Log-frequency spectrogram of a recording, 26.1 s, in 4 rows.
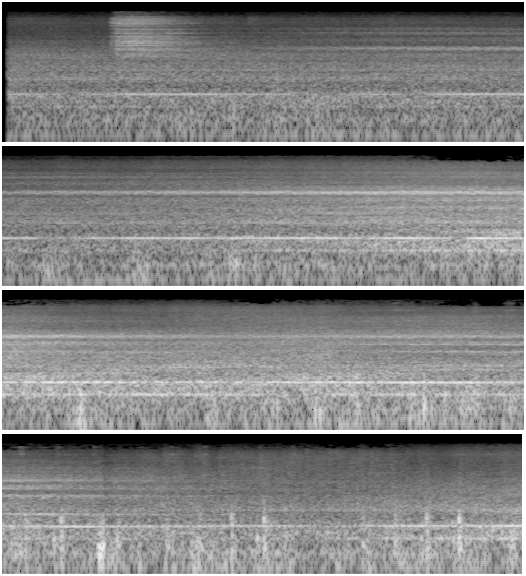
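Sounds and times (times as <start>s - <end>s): electric train whine: 0.1s - 26.0s
short shrill sound: 1.4s - 2.7s.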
